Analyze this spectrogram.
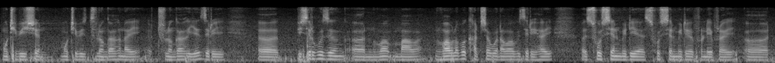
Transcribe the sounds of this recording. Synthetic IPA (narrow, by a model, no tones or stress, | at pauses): motʰibesɐnmotʰibetʰulɐŋɡaɦɯnajtʰulɐŋɡaɦɯjɯzeɾi | bisɯɾɡuzɯŋnmanumablabɐkʰat̚sabɡɯnawabɯzeɾiɦaj | sosijalmedijasosijalmedijapʰɯɾnepʰɾaj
